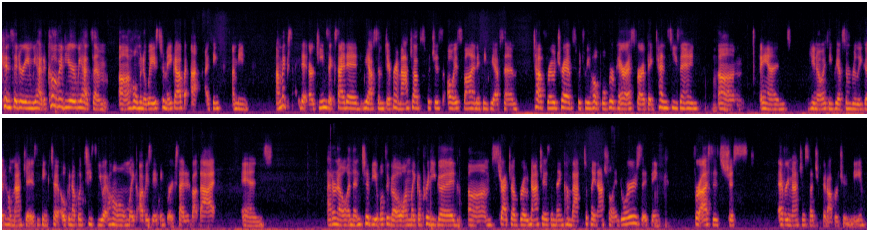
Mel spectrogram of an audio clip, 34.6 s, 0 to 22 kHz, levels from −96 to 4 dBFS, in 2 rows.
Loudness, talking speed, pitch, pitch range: -25 LUFS, 220 wpm, 190 Hz, 175-210 Hz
